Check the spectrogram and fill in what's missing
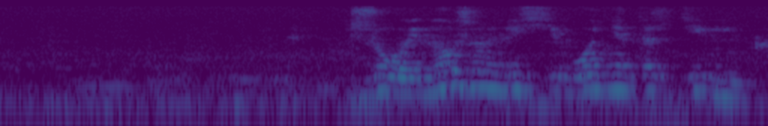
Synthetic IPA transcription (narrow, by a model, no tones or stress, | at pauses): ʐojnuʐɨnlʲɪsʲɪvodʲnʲəd̪əʐdʲɪlʲik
